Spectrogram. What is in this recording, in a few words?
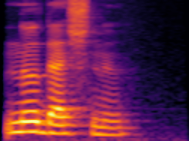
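"нӧдасьны", Komi, female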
